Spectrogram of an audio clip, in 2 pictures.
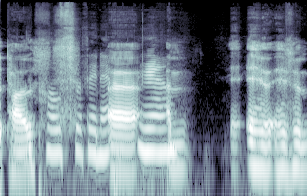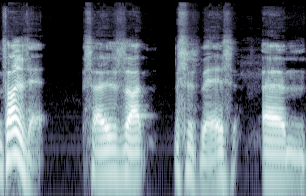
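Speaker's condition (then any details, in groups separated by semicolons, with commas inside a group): Tongue cancer surgery; right-side tongue surgery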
